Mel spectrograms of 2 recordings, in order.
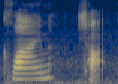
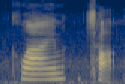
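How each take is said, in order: Both takes have the same delivery.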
